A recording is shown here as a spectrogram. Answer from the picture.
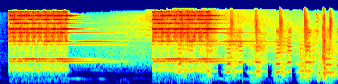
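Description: An old-fashioned police desk telephone bell rings loudly in two long bursts of rapid metallic clatter separated by a brief pause, with no voices.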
